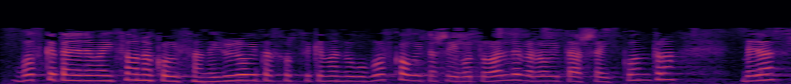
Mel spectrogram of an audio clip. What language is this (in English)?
Basque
